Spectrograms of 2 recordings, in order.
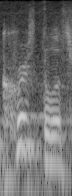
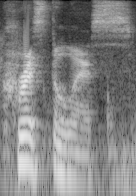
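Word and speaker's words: Crystalis: And Crystis for the NES. I'll be back. Crystallis. Yeah, that's how that's pronounced.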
